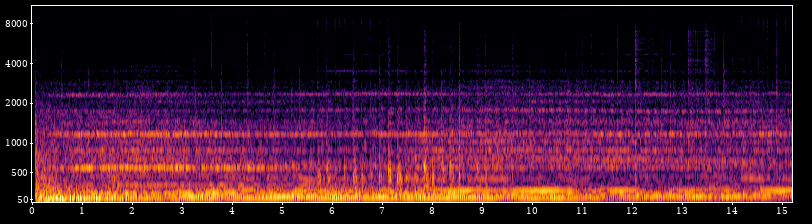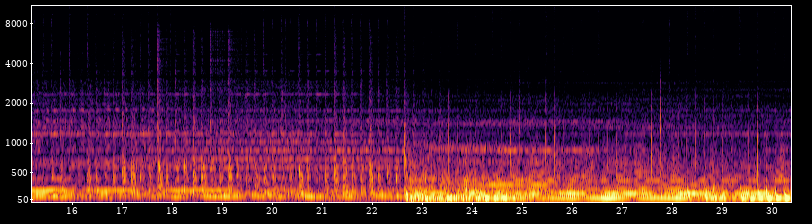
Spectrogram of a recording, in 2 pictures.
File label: Heist Room Cue, Music; Venus; Fortuna; Corpus Deadlock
